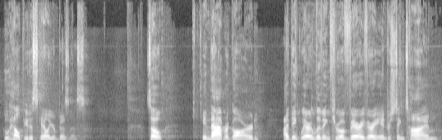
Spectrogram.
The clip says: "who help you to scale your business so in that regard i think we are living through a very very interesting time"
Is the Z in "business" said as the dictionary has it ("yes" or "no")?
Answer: yes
